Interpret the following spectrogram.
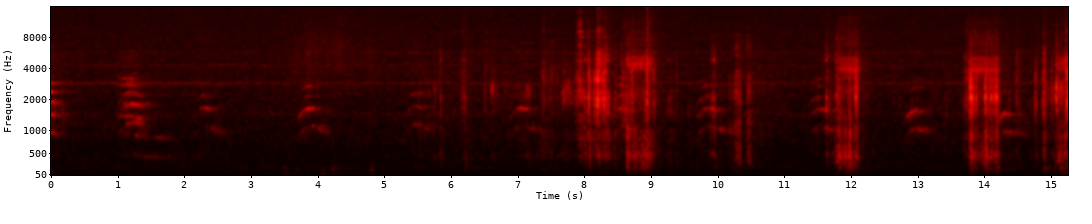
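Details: Kitten trapped in a neighbour's garage, third day after its crying was first heard, while a companion cat seems worried; repeated short rising meows about every second, with louder broadband knocks and rustles in the second half.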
